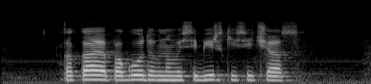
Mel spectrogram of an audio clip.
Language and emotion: Russian, neutral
